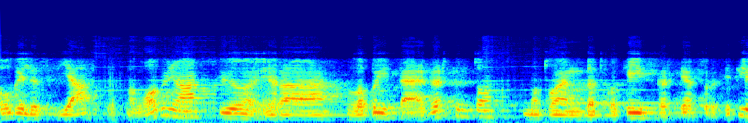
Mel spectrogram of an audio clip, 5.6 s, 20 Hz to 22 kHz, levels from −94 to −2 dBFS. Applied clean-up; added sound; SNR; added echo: neural separator model SepFormer DNS4.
